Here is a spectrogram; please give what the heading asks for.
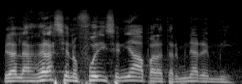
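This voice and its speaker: High-voiced Argentine pastor preaching. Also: male voice, fast, in a large hall. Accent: Argentine Spanish. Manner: conversational preaching with frequent tag questions. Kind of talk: sermon.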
